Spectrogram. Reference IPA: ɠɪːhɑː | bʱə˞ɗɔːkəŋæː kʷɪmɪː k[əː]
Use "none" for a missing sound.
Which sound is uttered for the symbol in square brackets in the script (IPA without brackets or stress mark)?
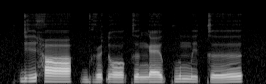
əː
